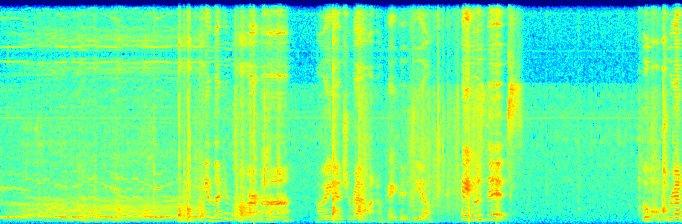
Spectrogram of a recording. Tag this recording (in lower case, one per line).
woman speaking
speech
